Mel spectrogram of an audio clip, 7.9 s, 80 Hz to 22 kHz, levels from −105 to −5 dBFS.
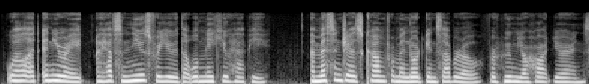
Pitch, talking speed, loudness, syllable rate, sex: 210 Hz, 215 wpm, -17 LUFS, 5.0 syllables/s, female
